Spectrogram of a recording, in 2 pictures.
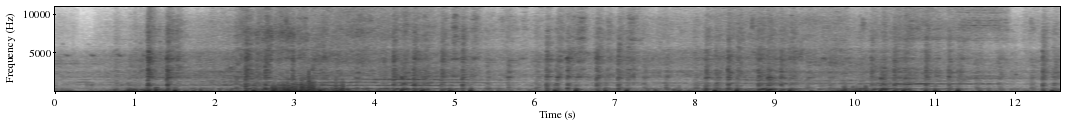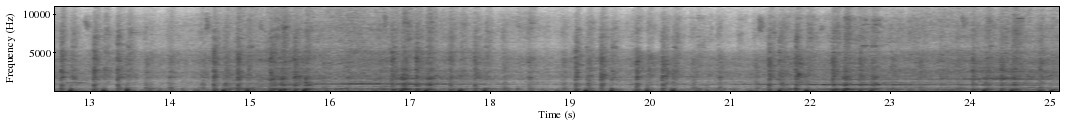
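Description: Mumbai suburban local electric train passing close alongside a platform, its wheels clattering rapidly and continuously over the rail joints, loudest a second or two in.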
